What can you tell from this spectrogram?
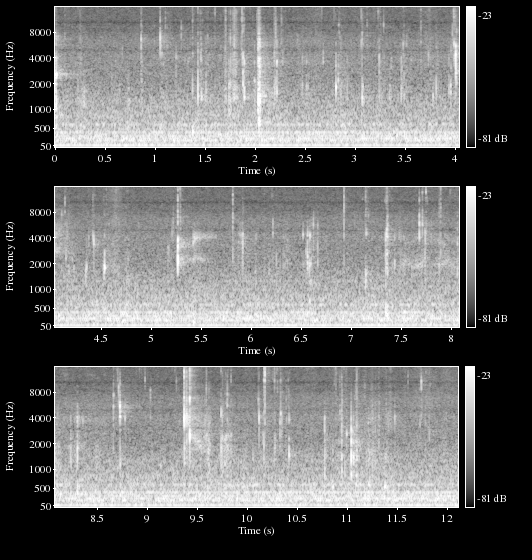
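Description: Faint wet chewing and lip-smacking of someone eating soft, thawed frozen durian off a fork, with scattered small clicks, over a steady low hum.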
